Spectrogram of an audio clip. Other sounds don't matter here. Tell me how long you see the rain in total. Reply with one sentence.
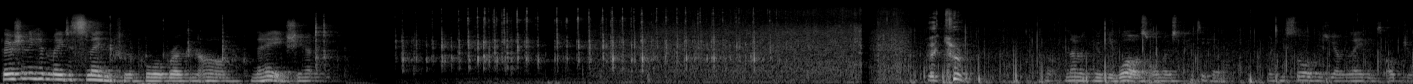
The rain can be heard for 9 seconds in total.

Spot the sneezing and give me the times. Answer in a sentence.
You can hear the sneezing from 9.2 to 9.7 s.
